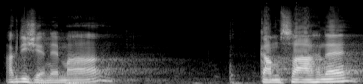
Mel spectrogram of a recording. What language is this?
Czech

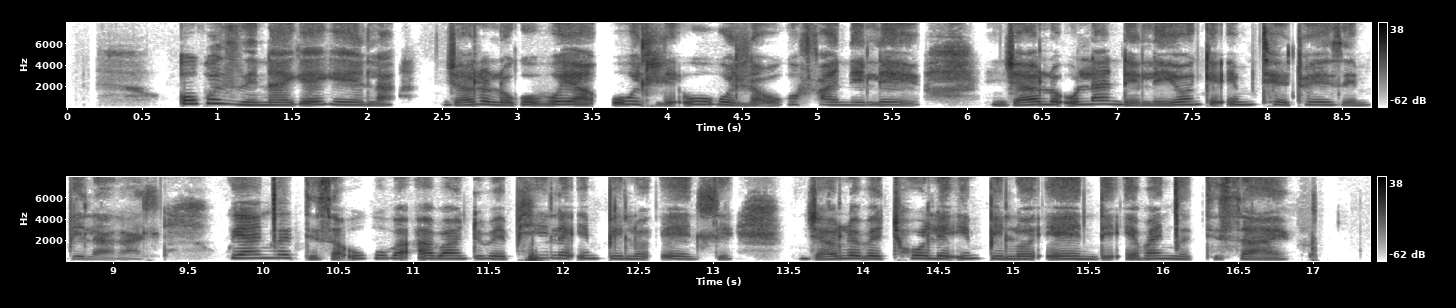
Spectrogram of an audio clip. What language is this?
North Ndebele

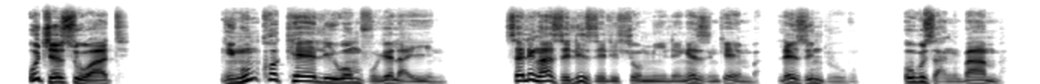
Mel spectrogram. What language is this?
North Ndebele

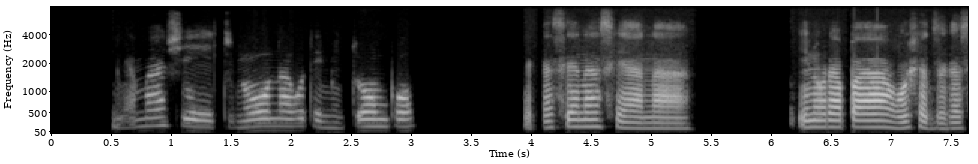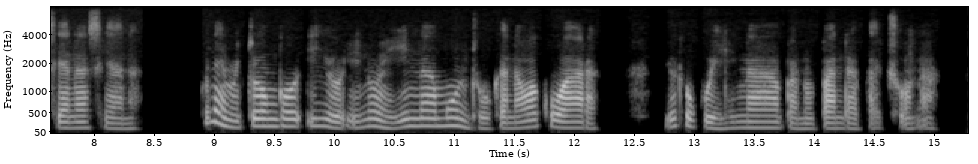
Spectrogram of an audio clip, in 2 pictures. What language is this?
Ndau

